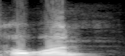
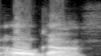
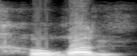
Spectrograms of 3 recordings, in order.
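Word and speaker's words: hooghan: It's the way we pronounce it is Howan. Howan means house, but when it comes to Caucasians trying to pronounce it, they pronounce it Hogan.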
